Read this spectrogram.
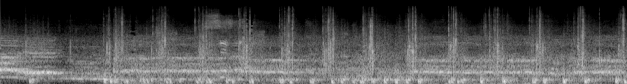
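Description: A crowd claps in a fast, steady rhythm.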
